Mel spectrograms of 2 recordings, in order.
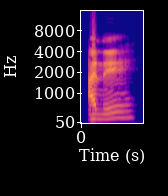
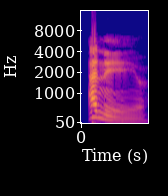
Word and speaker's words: année: Une année, A-N, an, N-E accent aigu E, né, que l'on peut prononcer année ou année.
